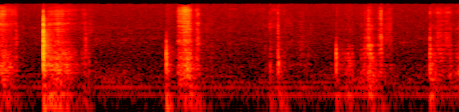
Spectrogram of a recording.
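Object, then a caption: Chalk on a wood-framed chalkboard. White chalk is drawn across a large, flat, wood-framed chalkboard in short, scratchy strokes. Each stroke is a brief, bright, raspy scrape that starts with a sharp tick, separated by near-silent pauses. The sound is quiet and close overall.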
